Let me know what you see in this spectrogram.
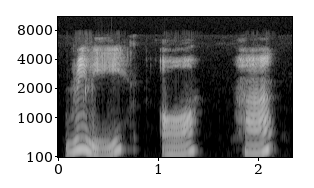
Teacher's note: The second tone starts at about midrange and rises upwards much like the tone used one expressing surprise or one asking a question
